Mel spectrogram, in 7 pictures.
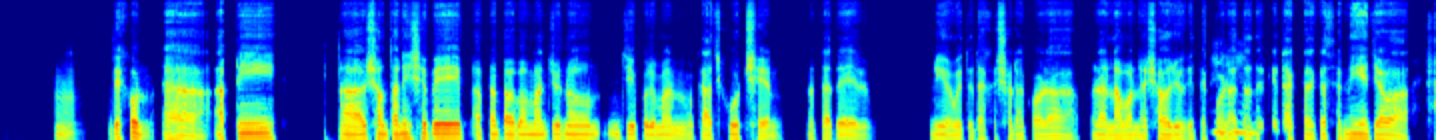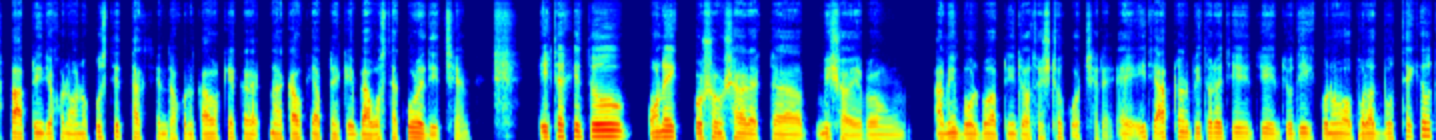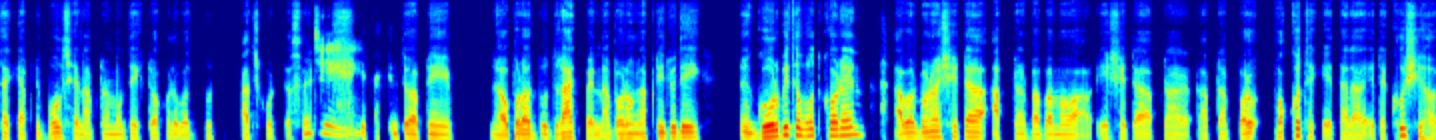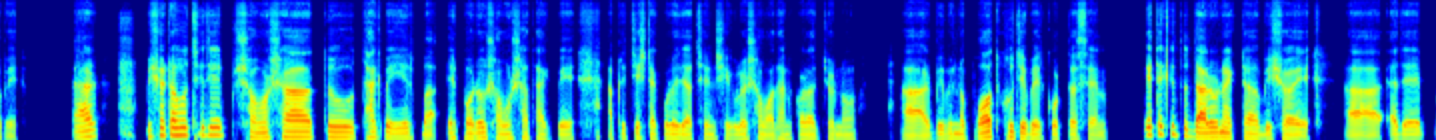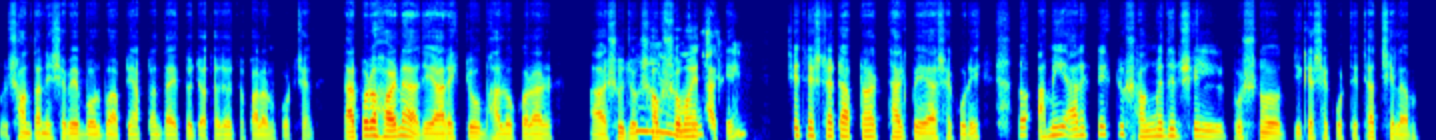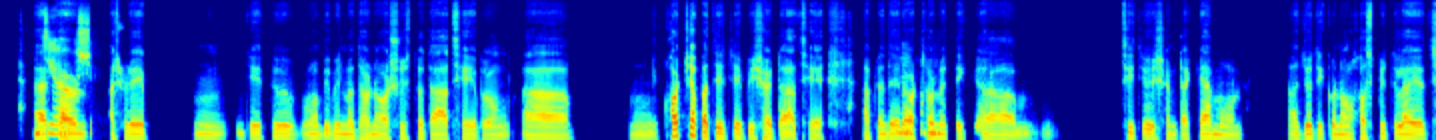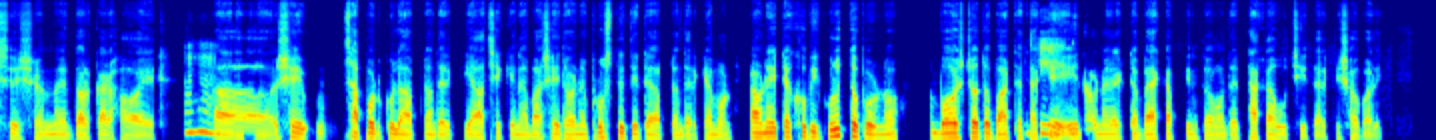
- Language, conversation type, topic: Bengali, advice, মা-বাবার বয়স বাড়লে তাদের দেখাশোনা নিয়ে আপনি কীভাবে ভাবছেন?
- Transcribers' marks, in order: tapping; "অপরাধবোধ" said as "অকরাঅদ্ভুত"; in English: "as a"; in English: "situation"; in English: "hospitalize session"; in English: "backup"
